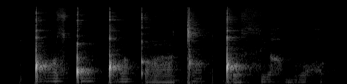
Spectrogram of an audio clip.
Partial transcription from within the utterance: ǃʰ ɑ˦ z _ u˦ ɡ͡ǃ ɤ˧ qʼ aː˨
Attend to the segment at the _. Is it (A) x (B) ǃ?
B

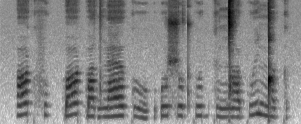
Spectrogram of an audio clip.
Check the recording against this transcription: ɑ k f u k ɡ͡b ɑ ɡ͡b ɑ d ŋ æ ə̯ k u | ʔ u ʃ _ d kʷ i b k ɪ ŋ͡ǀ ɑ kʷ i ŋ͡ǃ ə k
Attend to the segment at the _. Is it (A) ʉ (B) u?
B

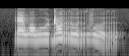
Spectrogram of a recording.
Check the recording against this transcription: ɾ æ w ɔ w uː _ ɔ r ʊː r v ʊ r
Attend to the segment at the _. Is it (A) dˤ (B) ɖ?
B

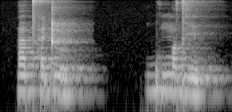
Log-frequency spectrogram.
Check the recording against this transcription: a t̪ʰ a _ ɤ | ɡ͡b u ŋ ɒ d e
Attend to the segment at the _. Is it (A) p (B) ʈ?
B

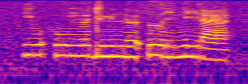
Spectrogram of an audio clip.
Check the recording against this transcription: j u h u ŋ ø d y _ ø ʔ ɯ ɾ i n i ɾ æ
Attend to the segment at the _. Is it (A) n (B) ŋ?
A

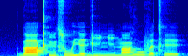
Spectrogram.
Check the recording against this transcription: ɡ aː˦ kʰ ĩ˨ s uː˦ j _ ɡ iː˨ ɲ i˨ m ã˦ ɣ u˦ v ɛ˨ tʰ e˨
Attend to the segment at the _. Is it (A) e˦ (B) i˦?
A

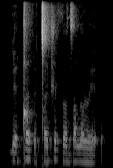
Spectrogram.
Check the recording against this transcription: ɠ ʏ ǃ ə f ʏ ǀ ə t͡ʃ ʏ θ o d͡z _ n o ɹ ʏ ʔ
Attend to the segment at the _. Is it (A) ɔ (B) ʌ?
A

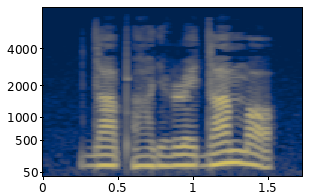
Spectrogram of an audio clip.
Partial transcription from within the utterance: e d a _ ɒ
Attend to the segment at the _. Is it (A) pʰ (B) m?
B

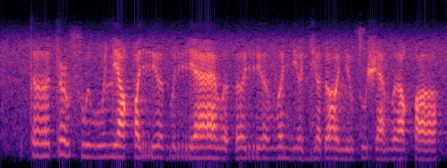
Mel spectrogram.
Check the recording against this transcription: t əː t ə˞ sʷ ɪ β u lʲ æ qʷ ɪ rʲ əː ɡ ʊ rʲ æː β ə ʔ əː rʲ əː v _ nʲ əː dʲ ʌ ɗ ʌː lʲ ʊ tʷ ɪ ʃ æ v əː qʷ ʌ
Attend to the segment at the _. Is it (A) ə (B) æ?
A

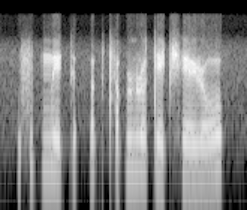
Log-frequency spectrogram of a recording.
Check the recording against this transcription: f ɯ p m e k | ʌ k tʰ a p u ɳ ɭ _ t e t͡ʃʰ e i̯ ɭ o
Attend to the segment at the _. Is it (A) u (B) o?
B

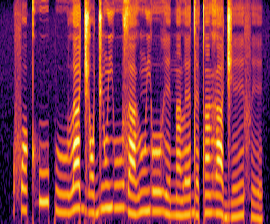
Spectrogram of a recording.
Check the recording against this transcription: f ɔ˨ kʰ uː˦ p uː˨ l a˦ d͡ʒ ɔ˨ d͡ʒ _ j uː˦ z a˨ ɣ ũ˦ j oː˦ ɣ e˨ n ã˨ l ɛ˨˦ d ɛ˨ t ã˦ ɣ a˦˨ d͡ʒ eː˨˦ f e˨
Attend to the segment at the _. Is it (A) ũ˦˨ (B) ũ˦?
B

